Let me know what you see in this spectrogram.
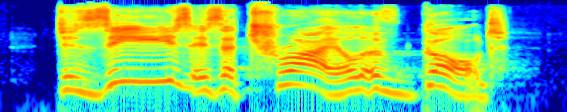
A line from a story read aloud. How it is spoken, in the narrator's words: intoned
